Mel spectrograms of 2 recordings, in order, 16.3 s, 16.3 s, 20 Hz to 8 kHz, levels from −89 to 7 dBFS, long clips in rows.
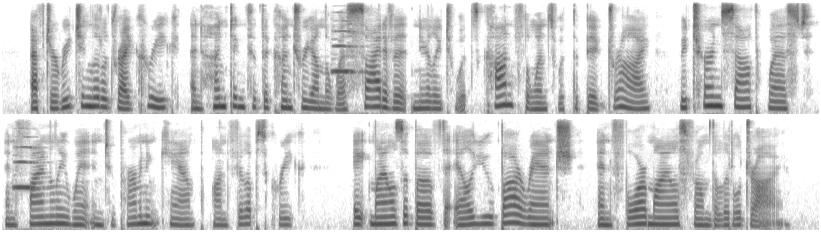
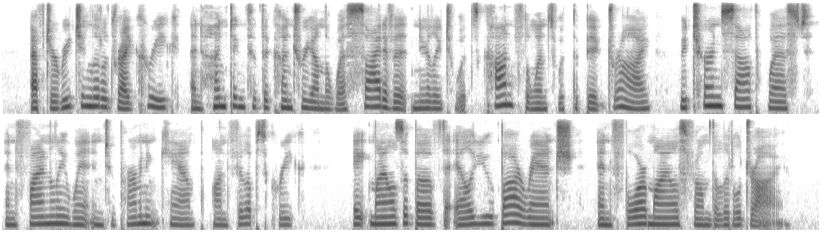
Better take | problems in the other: second | background sound (Wind instrument, woodwind instrument); 5 dB below the speech

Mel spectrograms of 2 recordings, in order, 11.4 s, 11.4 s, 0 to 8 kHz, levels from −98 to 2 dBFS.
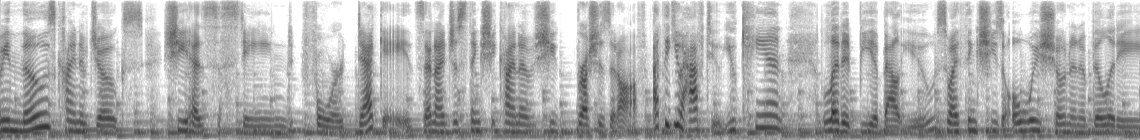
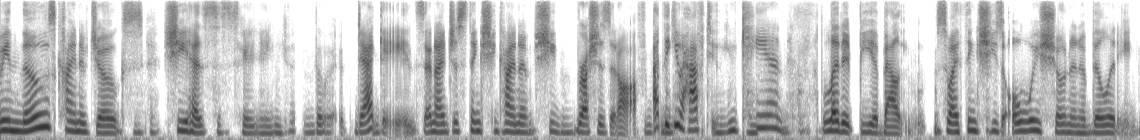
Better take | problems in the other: first | noise reduction (neural diffusion model UNIVERSE++)

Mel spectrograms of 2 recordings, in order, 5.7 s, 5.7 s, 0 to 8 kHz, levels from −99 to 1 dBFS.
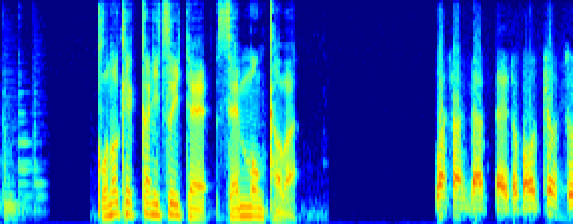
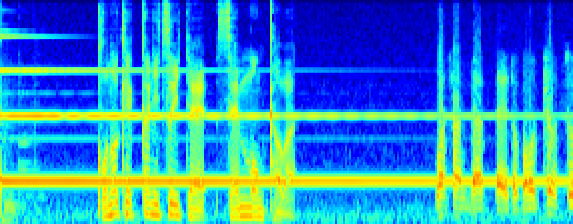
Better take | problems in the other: first | background sound (Bell); 2 dB above the speech

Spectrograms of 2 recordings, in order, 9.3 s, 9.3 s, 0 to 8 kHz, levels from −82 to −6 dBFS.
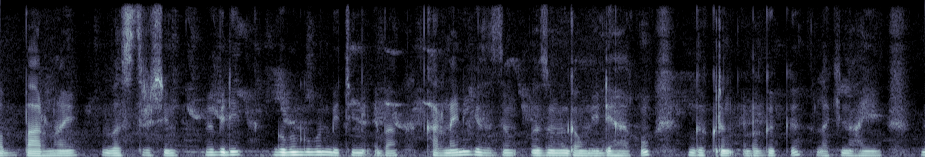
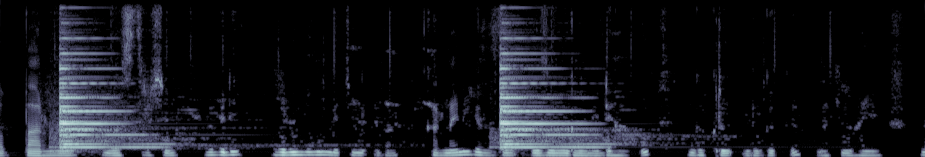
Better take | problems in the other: first | noise reduction (classical method spectral subtraction)

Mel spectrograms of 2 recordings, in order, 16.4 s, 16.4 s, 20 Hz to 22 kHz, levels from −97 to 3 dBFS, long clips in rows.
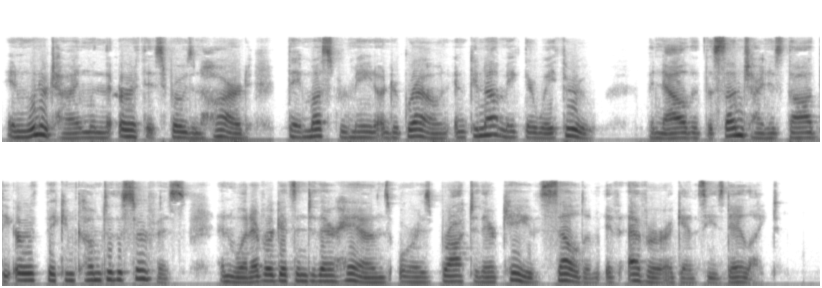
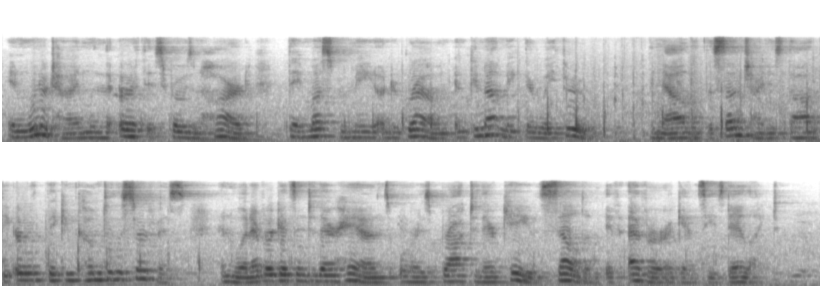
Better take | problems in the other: first | background sound (Livestock, farm animals, working animals); 13 dB below the speech // room echo; dies away in 0.8 s

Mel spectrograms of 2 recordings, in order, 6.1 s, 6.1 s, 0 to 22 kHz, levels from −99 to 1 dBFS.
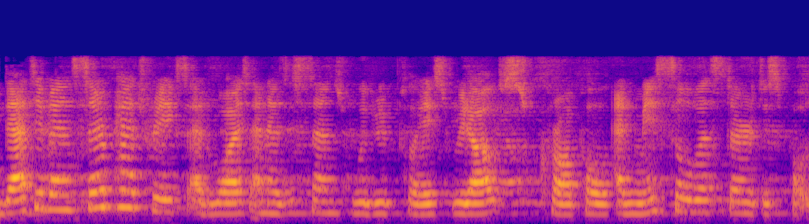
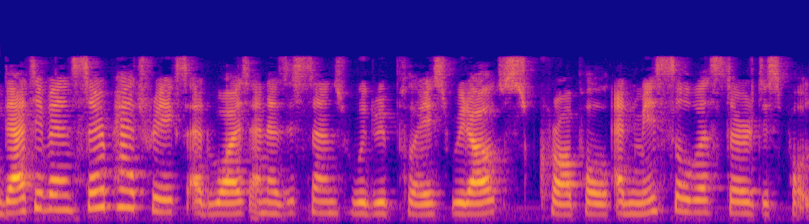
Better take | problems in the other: second | room echo; dies away in 2.8 s

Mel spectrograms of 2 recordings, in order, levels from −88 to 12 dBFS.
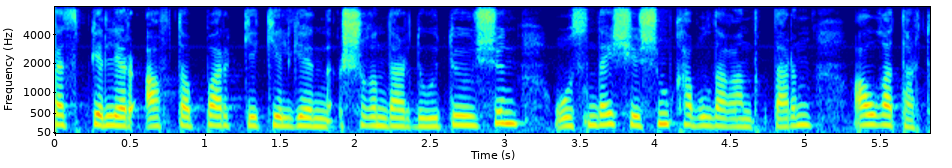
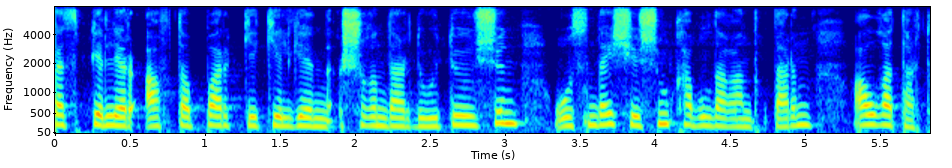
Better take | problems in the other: first | noise reduction (neural mask model Resemble Enhance denoiser)

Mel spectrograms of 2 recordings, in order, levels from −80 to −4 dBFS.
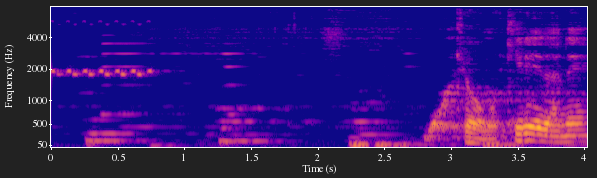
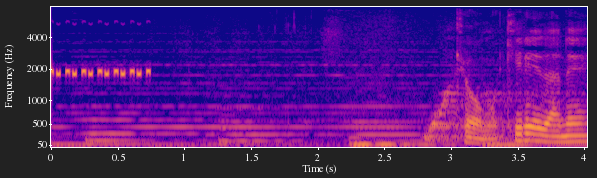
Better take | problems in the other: second | noise reduction (classical method WPE with log-MMSE)

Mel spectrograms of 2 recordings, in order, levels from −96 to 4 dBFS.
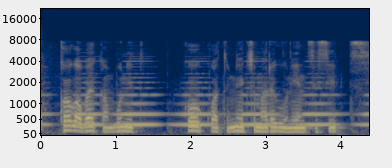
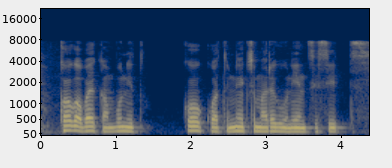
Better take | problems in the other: second | background sound (Organ); 4 dB below the speech

